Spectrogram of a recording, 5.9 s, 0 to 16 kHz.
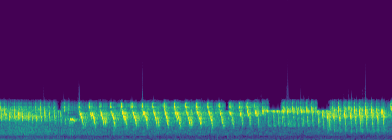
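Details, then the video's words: A canary on a training recording delivers steady, fast repeated chirping notes in a continuous rhythmic series, with a short held tone partway through. "Canary Training Record N°10"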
